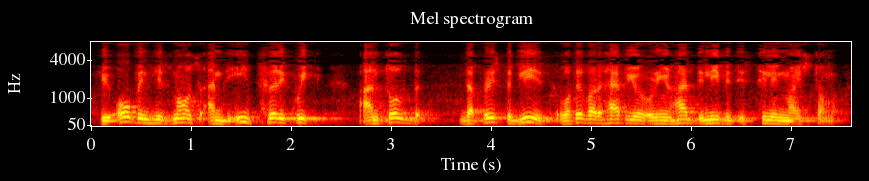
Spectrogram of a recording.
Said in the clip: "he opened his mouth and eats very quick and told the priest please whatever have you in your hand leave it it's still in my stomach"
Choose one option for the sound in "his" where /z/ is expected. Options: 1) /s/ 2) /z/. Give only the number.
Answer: 2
